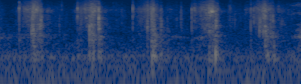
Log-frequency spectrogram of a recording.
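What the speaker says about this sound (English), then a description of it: "We'll close out the shuffle here." A deck of cards being riffled and shuffled close by, with a quick series of crisp flutters and snaps.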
